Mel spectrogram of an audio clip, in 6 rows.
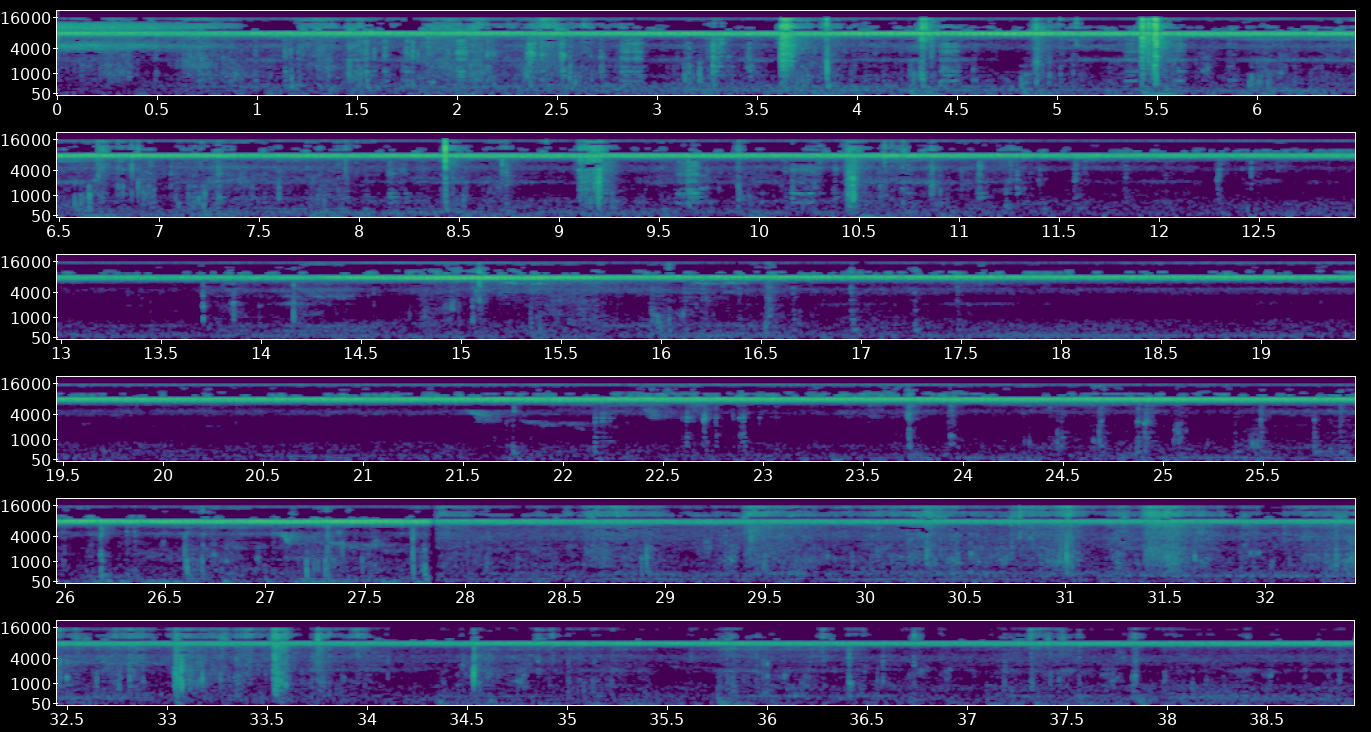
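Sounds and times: high-pitched insect drone: 0:00.0 - 0:11.5.

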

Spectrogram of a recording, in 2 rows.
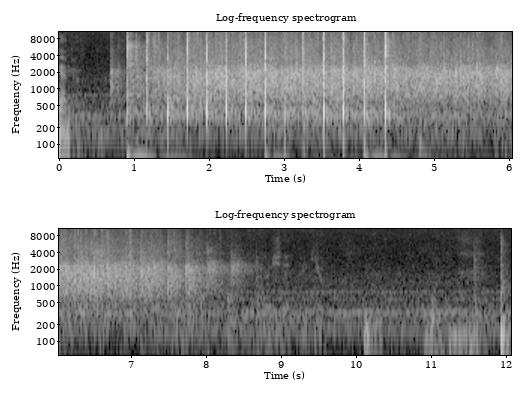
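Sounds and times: audience applauding: 0:00.7 - 0:08.6
loud hand claps near microphone: 0:00.7 - 0:08.7.

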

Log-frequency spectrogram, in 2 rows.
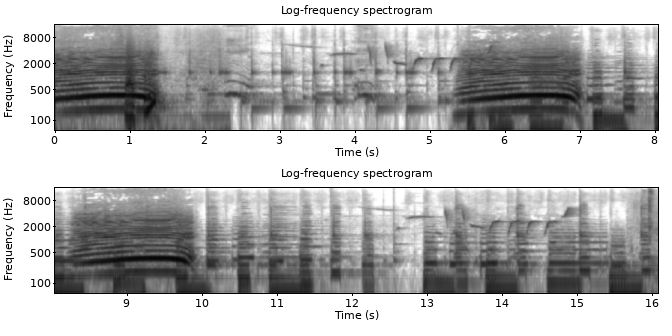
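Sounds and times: cow mooing: 0:00.0 - 0:01.5, 0:05.3 - 0:07.0, 0:08.2 - 0:09.9
background tune with bouncing bass: 0:00.0 - 0:16.0.

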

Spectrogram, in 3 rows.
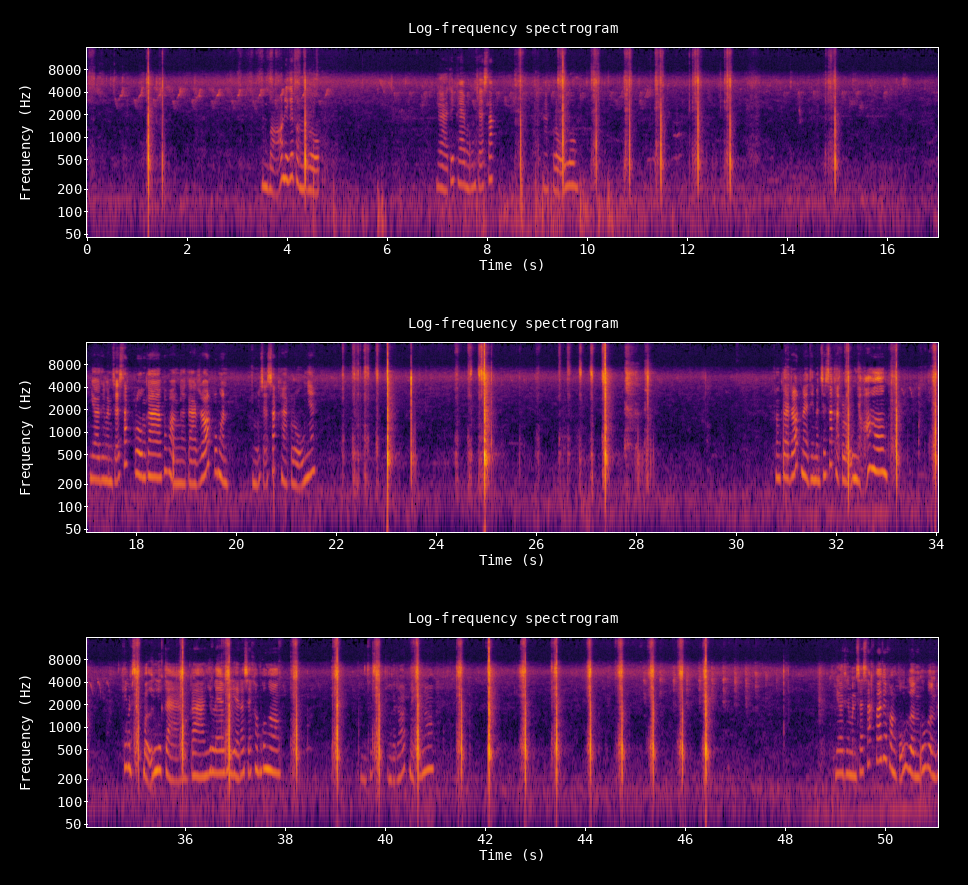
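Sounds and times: knife chopping on cutting board: 0:04.2 - 0:04.5, 0:09.4 - 0:13.0, 0:14.8 - 0:15.1, 0:24.4 - 0:25.2, 0:32.2 - 0:32.4, 0:33.1 - 0:34.1, 0:36.8 - 0:37.0, 0:38.1 - 0:38.3, 0:38.9 - 0:40.0, 0:41.4 - 0:46.6.

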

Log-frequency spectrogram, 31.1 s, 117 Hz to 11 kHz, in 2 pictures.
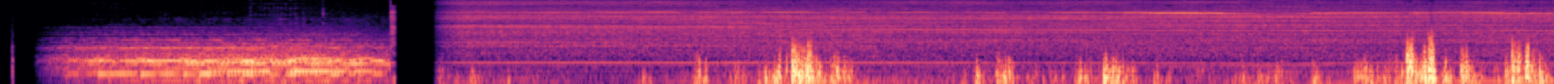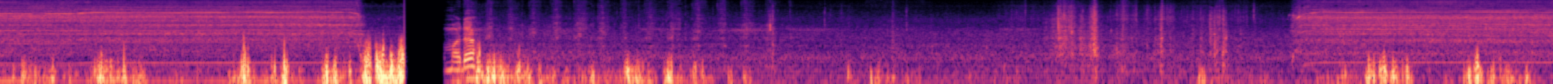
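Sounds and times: cordless drill polishing whine: 0:04.4 - 0:19.3, 0:28.4 - 0:31.0.

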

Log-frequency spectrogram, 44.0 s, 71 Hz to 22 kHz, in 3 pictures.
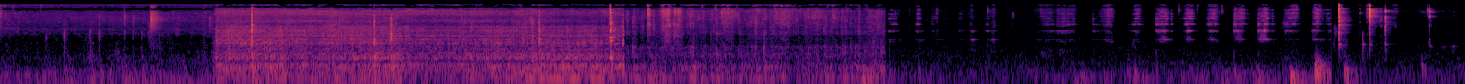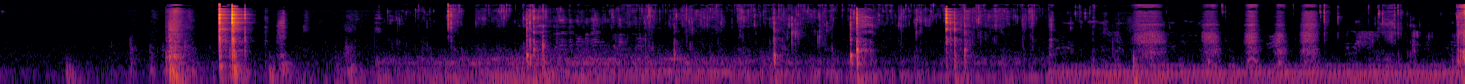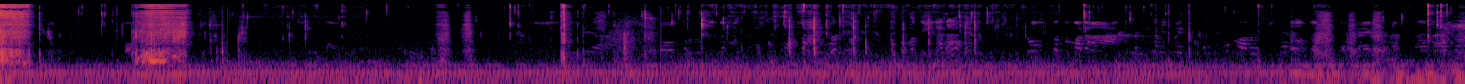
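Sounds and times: person chewing: 0:18.5 - 0:25.6
utensils clicking on bowl: 0:23.2 - 0:24.6.

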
